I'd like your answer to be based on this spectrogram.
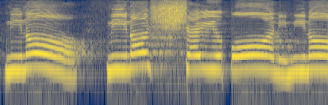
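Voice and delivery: MINO with a heavy, rounded n turning into "no"; thickened nun. Shown as a demonstration. Teacher showing a student mistake, nun thickened. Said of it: "Menebalkan huruf nun".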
